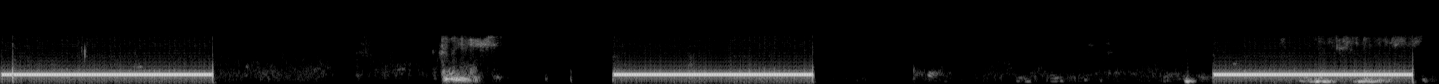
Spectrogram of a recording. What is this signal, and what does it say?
Ringback tone (North America), 440 + 480 Hz.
